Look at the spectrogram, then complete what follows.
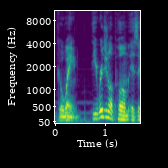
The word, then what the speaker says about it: Gawain: and the green knight there are several interpretations of the pronunciation of gawain's name and in the film they tend to go with gawin in this video i'll go with gawain the original poem is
